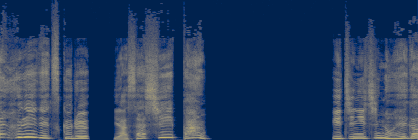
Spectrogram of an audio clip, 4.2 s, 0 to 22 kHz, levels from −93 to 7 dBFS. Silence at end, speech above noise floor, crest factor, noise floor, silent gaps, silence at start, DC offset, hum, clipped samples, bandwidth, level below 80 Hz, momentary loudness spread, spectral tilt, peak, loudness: 0 s; 60 dB; 16 dB; -84 dBFS; none; 0 s; under 0.1%; none; under 0.1%; 20 kHz; -88 dBFS; 9 LU; -2.5 dB/octave; -8 dBFS; -23 LUFS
